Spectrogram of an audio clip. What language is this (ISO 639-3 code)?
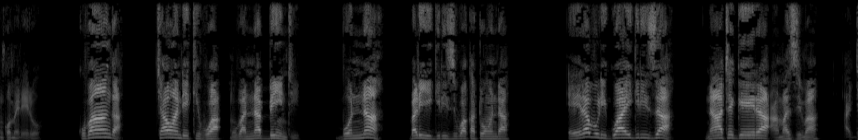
lug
